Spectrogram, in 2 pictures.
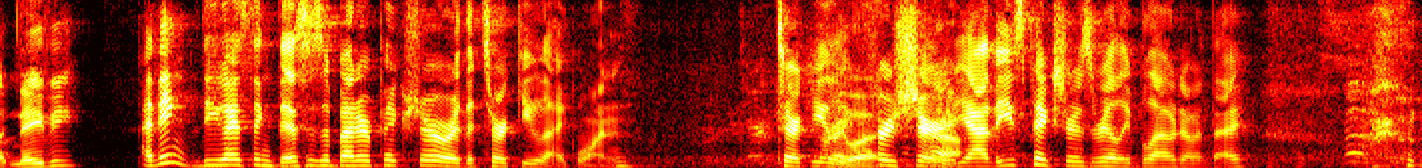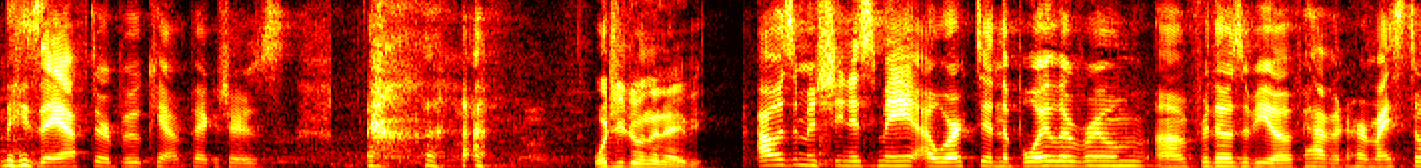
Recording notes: We present a live recording of our Post-9/11 Veterans Storytelling event at VFW Post 694 in Dormont, Pennsylvania.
